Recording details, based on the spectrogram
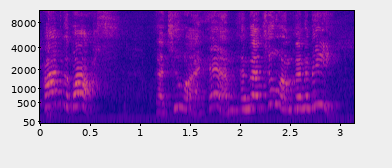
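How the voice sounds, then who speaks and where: This is a bossy, spoiled preschool girl, put on by a woman storyteller. She is defiant and boastful in a high voice. The voice sits far from the mic in an echoey room. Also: big pitch swings, normal speed, fairly bright tone, a little hiss or hum, exaggerated voice.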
